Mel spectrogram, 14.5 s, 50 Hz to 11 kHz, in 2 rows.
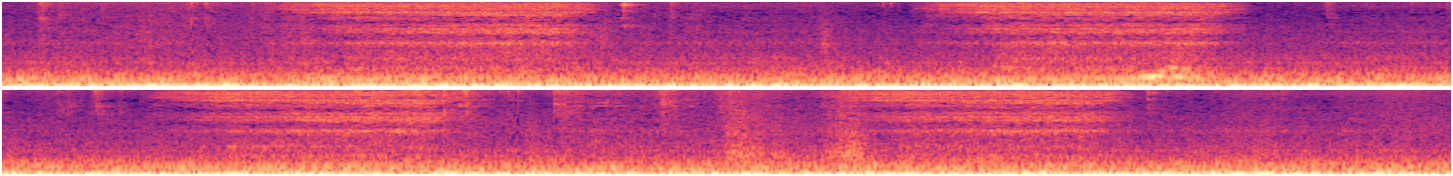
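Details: An adult asleep in an office workroom, snoring loudly enough to be heard across the room, recorded by a coworker. Steady hissing, rasping breaths about every three seconds, roughly 20 a minute, over a loud low rumble.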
